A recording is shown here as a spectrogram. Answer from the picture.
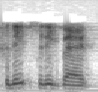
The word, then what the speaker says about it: Sadiq Bey: Is it Sadiq Bey? Am I saying his name right? – Yeah, Sadiq Bey.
